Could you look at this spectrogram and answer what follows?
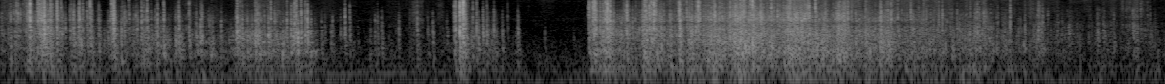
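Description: Large paper map crinkling and rustling as it is handled and folded, in two stretches with a single sharp crackle between them.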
